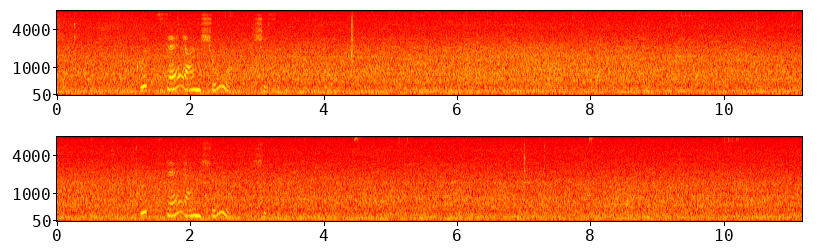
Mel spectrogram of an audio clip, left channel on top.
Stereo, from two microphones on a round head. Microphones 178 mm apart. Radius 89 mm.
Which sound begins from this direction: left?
A woman speaking, at 1.2 s.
